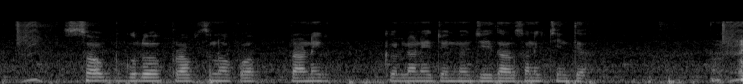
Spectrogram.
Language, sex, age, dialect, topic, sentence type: Bengali, male, 18-24, Western, agriculture, statement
